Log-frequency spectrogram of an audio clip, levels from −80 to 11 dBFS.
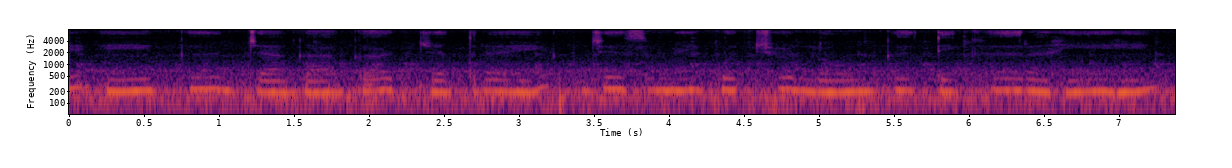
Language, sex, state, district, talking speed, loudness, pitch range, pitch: Hindi, female, Goa, North and South Goa, 100 wpm, -33 LUFS, 195-215 Hz, 200 Hz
